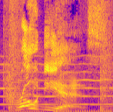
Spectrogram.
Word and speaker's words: Proteus: Twitter page of probe's damn with their game Proteus and that's how you say it because I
